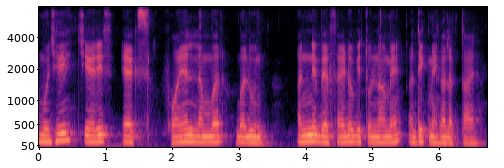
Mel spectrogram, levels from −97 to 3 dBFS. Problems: none marked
